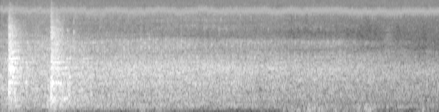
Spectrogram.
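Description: A car driving past close by, its tyre and engine noise starting suddenly and fading away over a few seconds, with two brief sharp sounds in the first half-second.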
